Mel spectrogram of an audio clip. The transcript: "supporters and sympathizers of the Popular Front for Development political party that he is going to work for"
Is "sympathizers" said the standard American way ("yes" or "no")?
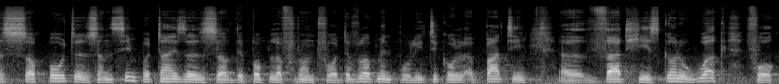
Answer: no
